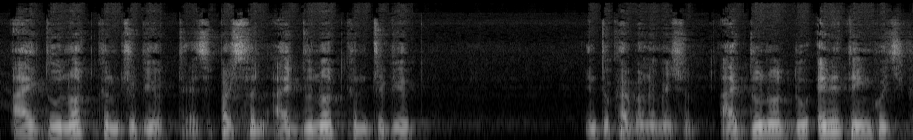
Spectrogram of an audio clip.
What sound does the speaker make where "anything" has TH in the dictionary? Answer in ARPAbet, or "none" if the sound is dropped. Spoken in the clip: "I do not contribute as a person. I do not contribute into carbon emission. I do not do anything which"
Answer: T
